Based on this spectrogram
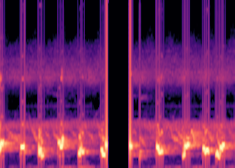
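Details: Sooty-headed bulbul giving brisk, bubbly song notes in quick succession, interrupted by two loud sharp clicks halfway through.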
